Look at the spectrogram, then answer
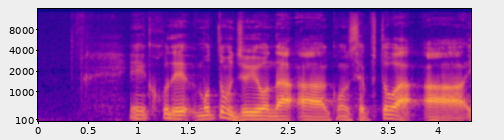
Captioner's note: speaking japanese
